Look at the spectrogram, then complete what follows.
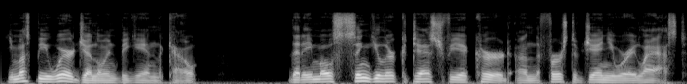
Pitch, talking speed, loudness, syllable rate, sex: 100 Hz, 175 wpm, -16 LUFS, 5.8 syllables/s, male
